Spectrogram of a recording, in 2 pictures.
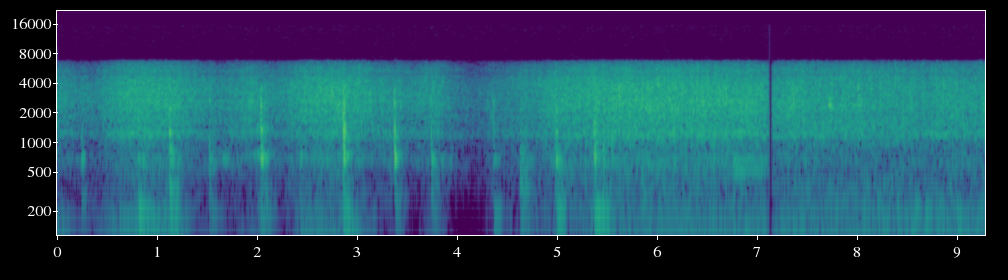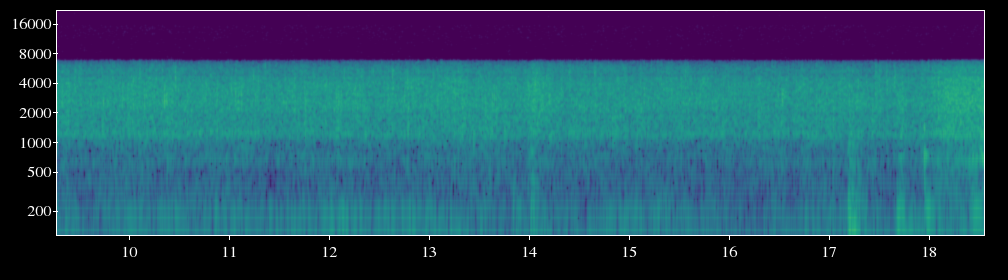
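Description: Onions and tomatoes sizzling in oil in a stone-coated pan while a wooden spatula stirs them, with sharp knocks of the spatula against the pan in the first few seconds. From about five seconds in the sizzle runs on steadily, with only the occasional tap.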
